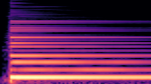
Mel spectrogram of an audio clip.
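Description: A single sustained note on a guitar's high E string rings clearly on its own, slowly fading after the pluck.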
